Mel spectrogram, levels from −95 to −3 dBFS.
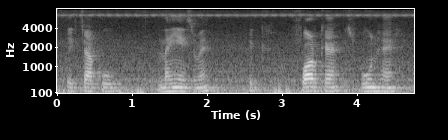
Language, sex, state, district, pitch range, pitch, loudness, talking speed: Hindi, male, Bihar, Madhepura, 135-140 Hz, 135 Hz, -23 LUFS, 125 wpm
